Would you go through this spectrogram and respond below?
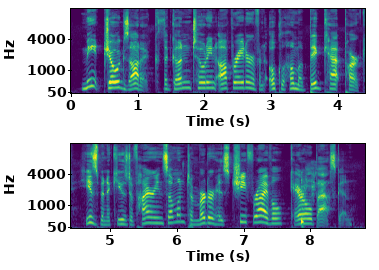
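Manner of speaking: put-on trailer-style announcer narrator voice. Reading a show's description aloud in a put-on Netflix announcer voice. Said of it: "I put on my Netflix announcer voice".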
